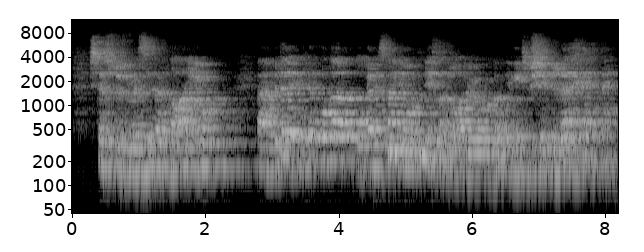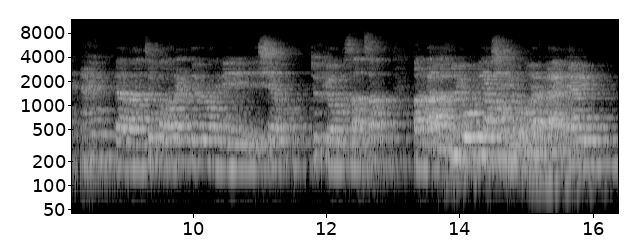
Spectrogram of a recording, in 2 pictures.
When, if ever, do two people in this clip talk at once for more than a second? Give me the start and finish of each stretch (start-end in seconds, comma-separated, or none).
13.5-15.4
